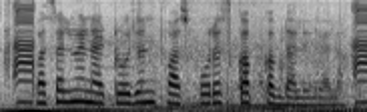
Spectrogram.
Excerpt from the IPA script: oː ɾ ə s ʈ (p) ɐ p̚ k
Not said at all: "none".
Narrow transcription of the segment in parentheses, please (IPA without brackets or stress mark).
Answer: k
